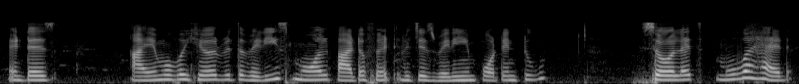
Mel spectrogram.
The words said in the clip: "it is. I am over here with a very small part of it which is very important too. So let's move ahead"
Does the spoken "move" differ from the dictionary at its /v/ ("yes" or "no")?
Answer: no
